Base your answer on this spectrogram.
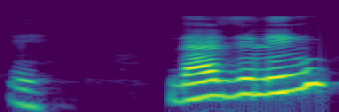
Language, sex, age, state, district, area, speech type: Nepali, female, 60+, West Bengal, Kalimpong, rural, spontaneous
